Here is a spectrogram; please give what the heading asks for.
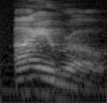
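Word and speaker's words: αἴρω: The third word, we have a smooth breathing and an accent over the first syllable. Iro, I take up or I take away.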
